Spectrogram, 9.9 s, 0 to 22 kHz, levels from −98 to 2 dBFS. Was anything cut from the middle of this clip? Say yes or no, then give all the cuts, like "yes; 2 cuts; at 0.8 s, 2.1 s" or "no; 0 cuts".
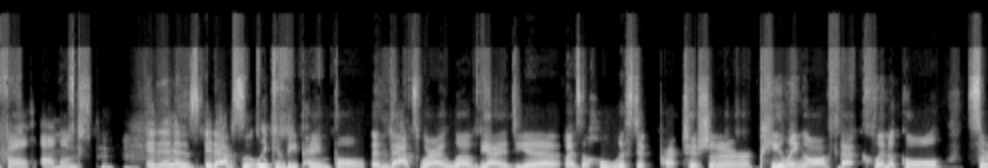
no; 0 cuts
